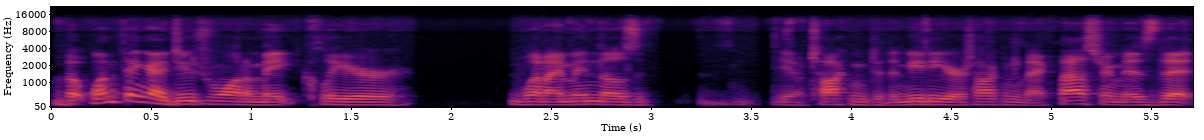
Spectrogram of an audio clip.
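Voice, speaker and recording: A man with a Canadian accent, at a very fast pace, medium pitch and fairly even intonation. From Canada. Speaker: supply chain management center director. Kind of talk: interview.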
